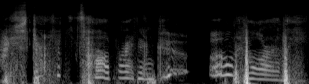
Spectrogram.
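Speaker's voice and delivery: very loud stage whisper, meant to be heard. A game narrator voices someone whispering to a player: loud stage whisper. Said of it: "in a very loud stage whisper".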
